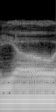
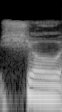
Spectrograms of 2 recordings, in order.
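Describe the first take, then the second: First: The word starts with a y sound. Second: The word starts with an sh sound.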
